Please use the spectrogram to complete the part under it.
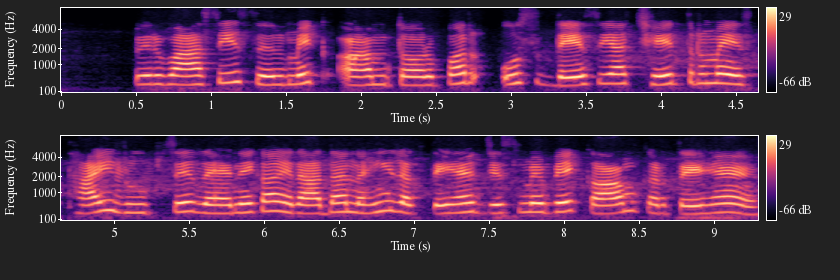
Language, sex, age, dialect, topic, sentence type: Hindi, female, 25-30, Awadhi Bundeli, agriculture, statement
